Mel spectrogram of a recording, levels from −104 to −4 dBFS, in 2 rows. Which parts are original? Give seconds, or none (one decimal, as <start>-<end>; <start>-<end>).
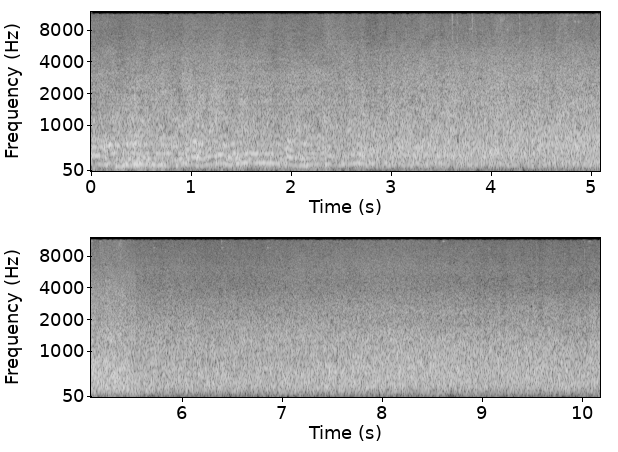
2.7-10.2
